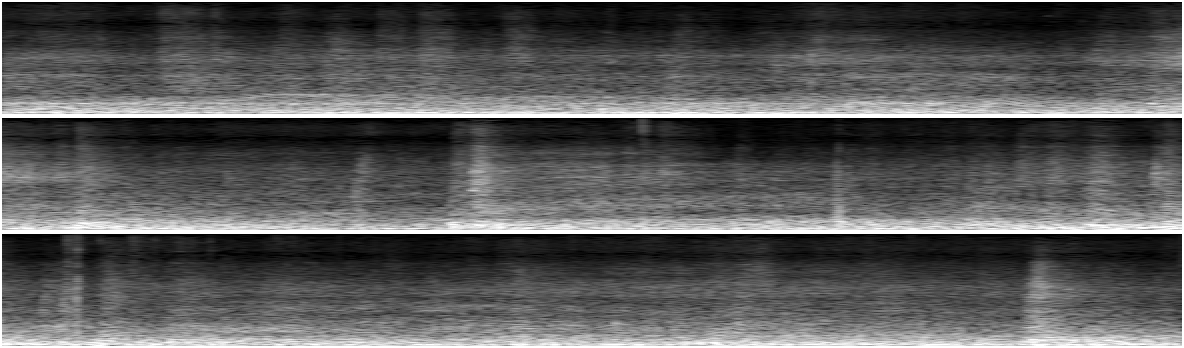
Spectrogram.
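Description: Freight train of covered hopper wagons rolling past: a steady low rumble of steel wheels on rail, with sharp clacks as wheelsets cross rail joints, most prominent about eight seconds in and again near the end.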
